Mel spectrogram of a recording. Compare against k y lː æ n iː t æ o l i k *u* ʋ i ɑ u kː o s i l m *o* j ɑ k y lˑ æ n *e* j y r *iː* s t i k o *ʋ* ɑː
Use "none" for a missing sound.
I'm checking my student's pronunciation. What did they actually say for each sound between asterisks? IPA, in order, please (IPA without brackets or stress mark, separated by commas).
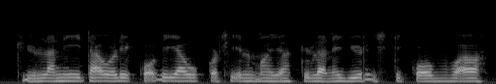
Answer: o, o, e, i, ʋː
